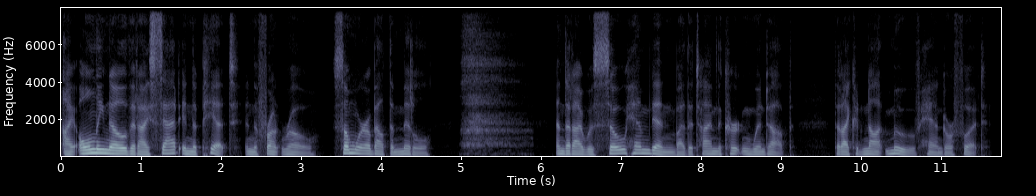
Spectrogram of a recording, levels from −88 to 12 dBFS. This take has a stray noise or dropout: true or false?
true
